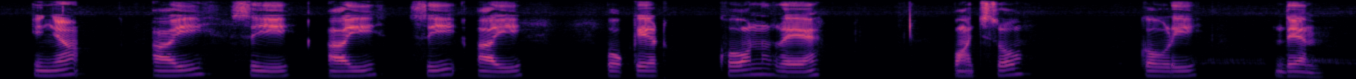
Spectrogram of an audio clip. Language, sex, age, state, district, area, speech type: Santali, male, 18-30, Jharkhand, Seraikela Kharsawan, rural, read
